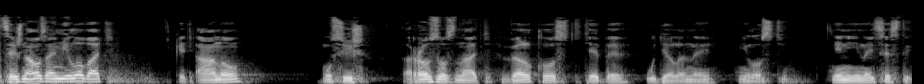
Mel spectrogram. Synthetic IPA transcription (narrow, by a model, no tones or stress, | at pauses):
xt͡sɛʒnaɔzajmilɔʋac | kɛɟaːnɔ | musiːʒ | ɾɔzɔznaɟʋɛlkɔsccɛbɛuɟɛlɛnɛj | milɔ̰scḭ | ɲɛɲiinɛjt͡sɛst̪ḭ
